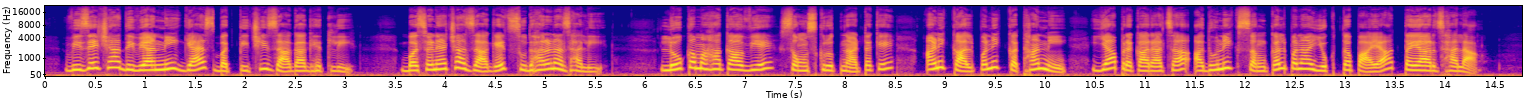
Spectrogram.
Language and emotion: Marathi, neutral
